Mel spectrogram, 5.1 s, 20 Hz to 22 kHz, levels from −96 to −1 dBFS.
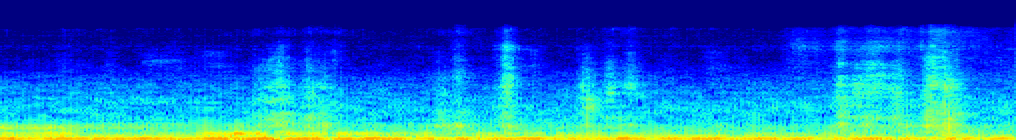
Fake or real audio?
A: fake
